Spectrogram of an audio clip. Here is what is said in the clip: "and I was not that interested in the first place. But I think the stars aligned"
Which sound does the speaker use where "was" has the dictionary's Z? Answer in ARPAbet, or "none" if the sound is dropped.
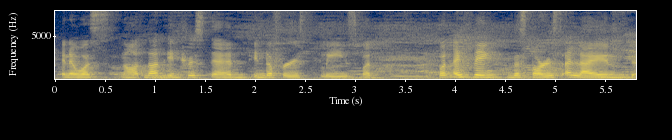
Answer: S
